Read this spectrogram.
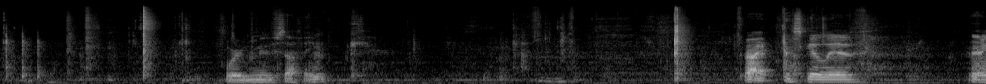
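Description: Playing cards tap and slide softly on a tabletop mat.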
